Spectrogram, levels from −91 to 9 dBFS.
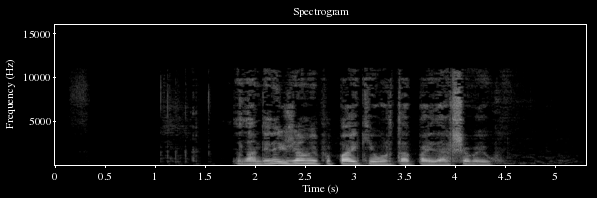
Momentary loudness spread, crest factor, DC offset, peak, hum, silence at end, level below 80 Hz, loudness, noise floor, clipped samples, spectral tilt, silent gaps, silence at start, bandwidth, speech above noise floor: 12 LU; 22 dB; under 0.1%; -8 dBFS; none; 0.95 s; -78 dBFS; -28 LUFS; -73 dBFS; under 0.1%; -4.5 dB/octave; none; 1.8 s; 11.5 kHz; 46 dB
